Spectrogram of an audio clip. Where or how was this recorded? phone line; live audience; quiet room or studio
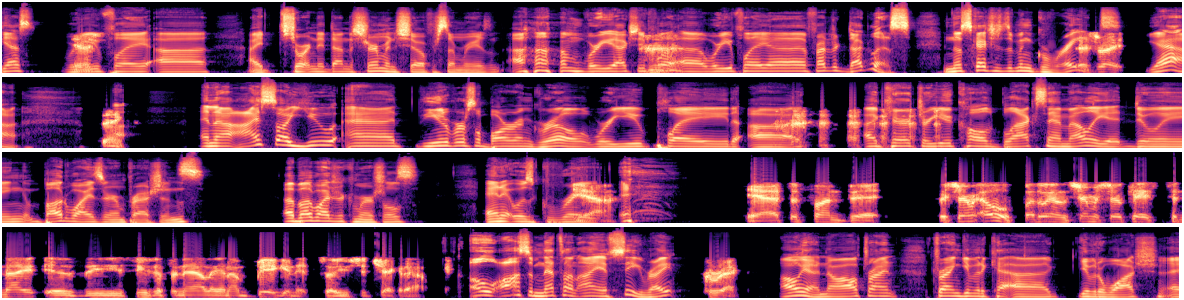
phone line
